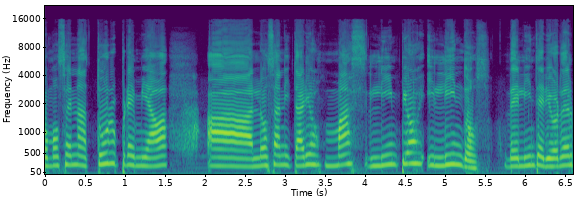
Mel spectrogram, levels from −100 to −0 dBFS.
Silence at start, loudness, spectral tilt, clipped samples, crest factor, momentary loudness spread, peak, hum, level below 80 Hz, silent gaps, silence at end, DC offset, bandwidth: 0 s; -21 LUFS; -5 dB/octave; under 0.1%; 14 dB; 9 LU; -6 dBFS; none; -48 dBFS; none; 0 s; 0.1%; 16 kHz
